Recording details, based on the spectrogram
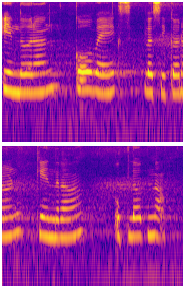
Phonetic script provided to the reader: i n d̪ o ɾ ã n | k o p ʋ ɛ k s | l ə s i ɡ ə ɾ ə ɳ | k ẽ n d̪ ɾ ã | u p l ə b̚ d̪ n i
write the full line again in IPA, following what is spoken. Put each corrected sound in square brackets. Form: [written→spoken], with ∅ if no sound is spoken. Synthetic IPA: i n d̪ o ɾ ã n | k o [p→∅] ʋ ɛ k s | l ə s i [ɡ→k] ə ɾ ə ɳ | k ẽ n d̪ ɾ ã | u p l ə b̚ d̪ n [i→a]

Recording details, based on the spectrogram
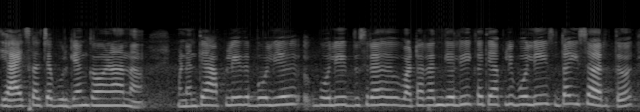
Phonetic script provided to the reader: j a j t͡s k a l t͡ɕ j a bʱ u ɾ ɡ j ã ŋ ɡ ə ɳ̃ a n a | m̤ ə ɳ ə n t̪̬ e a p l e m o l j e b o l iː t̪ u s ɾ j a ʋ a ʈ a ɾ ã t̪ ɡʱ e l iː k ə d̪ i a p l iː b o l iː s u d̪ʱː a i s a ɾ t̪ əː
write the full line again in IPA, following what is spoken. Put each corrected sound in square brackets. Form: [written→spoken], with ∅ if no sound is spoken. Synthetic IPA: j a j t͡s k a l t͡ɕ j a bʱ u ɾ ɡ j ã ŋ [ɡ→k] ə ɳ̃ a n a | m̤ ə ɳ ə n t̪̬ e a p l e [m→b] o l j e b o l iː [t̪→d̪] u s ɾ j a ʋ a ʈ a ɾ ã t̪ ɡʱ e l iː k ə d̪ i a p l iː b o l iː s u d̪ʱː a i s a ɾ t̪ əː

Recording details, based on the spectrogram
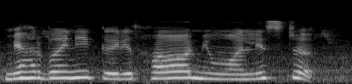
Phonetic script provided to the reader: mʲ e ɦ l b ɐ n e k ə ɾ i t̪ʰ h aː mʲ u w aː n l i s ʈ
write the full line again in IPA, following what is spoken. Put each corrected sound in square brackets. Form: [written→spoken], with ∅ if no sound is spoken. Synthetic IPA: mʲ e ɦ [l→ɾ] b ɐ n [e→i] k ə ɾ i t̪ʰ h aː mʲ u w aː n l i s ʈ

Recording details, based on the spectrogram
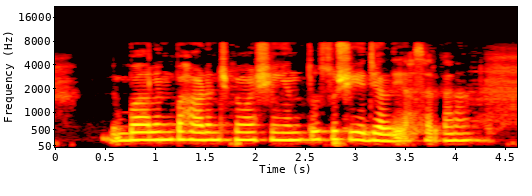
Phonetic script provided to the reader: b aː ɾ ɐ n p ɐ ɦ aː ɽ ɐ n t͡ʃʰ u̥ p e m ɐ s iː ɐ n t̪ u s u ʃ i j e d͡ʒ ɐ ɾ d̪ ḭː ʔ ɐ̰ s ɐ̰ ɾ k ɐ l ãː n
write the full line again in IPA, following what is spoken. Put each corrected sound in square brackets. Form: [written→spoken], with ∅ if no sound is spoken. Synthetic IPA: b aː [ɾ→l] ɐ n p ɐ ɦ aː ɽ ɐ n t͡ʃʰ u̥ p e m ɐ [s→ʃ] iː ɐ n t̪ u s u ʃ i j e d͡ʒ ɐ [ɾ→l] d̪ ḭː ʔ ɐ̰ s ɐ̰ ɾ k ɐ [l→ɾ] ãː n

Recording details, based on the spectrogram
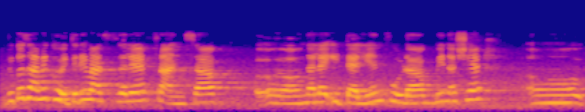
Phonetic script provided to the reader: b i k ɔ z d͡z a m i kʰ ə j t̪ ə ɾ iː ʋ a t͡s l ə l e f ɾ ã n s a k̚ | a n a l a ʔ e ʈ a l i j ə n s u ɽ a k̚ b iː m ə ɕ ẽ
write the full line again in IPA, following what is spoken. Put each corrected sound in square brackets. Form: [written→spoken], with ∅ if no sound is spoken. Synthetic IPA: b i k ɔ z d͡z a m i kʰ ə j t̪ ə ɾ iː ʋ a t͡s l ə l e f ɾ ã n s a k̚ | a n a l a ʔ [e→i] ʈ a l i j ə n [s→f] u ɽ a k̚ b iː [m→n] ə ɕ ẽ

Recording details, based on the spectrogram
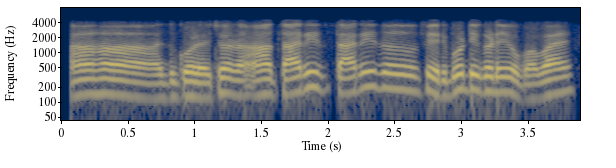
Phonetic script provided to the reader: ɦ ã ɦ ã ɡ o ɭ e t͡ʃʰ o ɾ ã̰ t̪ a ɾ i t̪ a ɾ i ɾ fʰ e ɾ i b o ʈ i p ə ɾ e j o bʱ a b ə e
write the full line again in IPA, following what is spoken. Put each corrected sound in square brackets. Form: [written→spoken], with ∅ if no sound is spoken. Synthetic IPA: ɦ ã ɦ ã ɡ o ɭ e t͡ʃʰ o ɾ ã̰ t̪ a ɾ i t̪ a ɾ i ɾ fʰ e ɾ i b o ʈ i [p→k] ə [ɾ→ɽ] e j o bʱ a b [ə→a] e

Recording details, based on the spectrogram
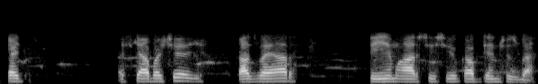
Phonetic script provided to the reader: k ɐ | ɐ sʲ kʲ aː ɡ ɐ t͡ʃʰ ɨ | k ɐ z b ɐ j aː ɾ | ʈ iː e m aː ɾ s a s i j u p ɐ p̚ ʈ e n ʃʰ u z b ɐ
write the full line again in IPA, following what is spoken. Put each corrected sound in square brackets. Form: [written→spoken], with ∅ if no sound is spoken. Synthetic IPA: k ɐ | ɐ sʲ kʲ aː [ɡ→b] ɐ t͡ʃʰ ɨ | k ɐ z b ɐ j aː ɾ | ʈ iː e m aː ɾ s [a→i] s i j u [p→k] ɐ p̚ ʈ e n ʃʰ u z b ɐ

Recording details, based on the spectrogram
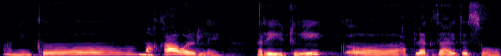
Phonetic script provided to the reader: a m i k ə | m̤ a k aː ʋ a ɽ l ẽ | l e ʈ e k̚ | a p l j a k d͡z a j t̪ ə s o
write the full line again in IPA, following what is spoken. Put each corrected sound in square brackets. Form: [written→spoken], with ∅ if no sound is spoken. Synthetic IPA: a [m→n] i k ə | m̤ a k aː ʋ [a→ə] ɽ l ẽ | [l→ɾ] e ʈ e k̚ | a p l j a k d͡z a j t̪ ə s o

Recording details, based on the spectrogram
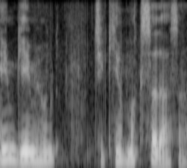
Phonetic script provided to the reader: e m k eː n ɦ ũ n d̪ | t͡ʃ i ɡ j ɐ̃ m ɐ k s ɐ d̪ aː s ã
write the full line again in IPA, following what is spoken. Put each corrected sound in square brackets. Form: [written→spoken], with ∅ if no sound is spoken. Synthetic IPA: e m [k→ɡ] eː [n→m] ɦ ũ n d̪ | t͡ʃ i [ɡ→k] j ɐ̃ m ɐ k s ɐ d̪ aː s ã

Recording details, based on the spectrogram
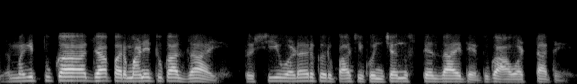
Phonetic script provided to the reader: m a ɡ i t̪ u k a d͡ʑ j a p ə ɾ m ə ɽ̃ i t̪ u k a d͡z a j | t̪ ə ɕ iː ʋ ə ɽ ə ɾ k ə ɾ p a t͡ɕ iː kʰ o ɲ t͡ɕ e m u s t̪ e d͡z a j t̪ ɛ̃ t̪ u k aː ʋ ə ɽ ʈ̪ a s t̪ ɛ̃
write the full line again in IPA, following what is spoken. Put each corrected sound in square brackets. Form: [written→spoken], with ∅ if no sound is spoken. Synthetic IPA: m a ɡ i t̪ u k a d͡ʑ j a p ə ɾ m [ə→a] ɽ̃ i t̪ u k a d͡z a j | t̪ ə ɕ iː ʋ ə ɽ ə ɾ k ə ɾ p a t͡ɕ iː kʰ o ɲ t͡ɕ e [m→n] u s t̪ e d͡z a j t̪ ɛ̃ t̪ u k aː ʋ ə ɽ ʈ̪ a [s→∅] t̪ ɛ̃

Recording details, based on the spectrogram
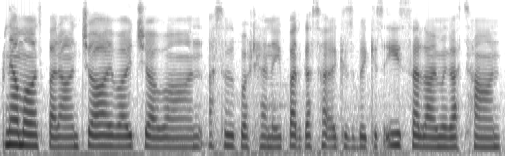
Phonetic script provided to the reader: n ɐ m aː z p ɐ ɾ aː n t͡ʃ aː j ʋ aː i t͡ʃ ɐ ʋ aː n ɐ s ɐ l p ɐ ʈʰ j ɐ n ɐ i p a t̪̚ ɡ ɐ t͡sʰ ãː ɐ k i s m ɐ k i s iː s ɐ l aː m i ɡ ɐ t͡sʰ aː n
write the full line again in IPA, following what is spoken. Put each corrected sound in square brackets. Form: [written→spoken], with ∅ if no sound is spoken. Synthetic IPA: n ɐ m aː z p ɐ ɾ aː n t͡ʃ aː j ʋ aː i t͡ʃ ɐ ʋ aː n ɐ s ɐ l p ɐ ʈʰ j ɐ n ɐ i p [a→ɐ] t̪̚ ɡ ɐ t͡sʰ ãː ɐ k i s [m→b] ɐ k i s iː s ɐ l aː m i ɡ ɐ t͡sʰ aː n

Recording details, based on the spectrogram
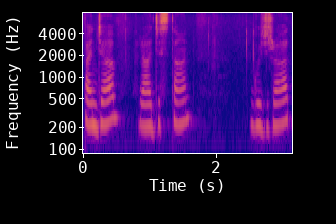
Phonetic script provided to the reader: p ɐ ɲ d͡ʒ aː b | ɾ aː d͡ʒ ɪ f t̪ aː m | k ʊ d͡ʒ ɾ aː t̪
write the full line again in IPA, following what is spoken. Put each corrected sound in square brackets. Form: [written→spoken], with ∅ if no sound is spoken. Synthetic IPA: p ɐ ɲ d͡ʒ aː b | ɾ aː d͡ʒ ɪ [f→s] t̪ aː [m→n] | [k→ɡ] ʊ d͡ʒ ɾ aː t̪

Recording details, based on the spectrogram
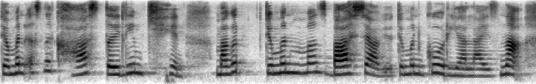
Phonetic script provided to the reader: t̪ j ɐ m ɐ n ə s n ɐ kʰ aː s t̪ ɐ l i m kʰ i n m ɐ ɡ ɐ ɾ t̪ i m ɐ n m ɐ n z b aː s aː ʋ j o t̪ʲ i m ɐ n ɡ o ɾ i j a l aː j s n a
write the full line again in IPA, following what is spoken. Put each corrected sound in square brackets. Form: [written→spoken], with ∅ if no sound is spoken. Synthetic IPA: t̪ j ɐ m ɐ n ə s n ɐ kʰ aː s t̪ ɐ l i m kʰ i n m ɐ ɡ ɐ ɾ t̪ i m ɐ n m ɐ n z b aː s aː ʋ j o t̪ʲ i m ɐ n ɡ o ɾ i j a l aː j [s→z] n a

